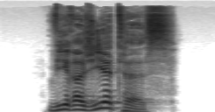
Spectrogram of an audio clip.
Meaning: strong/mixed nominative/accusative neuter singular of viragiert
- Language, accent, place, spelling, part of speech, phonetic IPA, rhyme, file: German, Germany, Berlin, viragiertes, adjective, [viʁaˈʒiːɐ̯təs], -iːɐ̯təs, De-viragiertes.ogg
